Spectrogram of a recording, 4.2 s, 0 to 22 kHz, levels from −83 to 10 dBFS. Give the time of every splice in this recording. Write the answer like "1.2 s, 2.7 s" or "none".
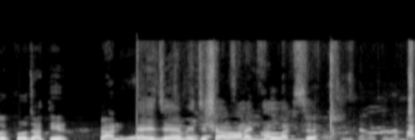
1.3 s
